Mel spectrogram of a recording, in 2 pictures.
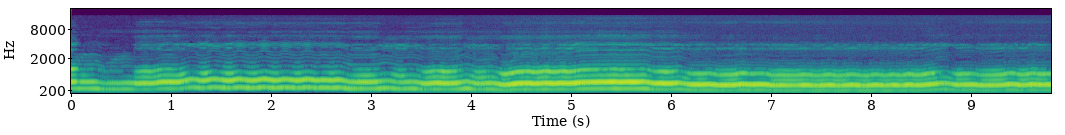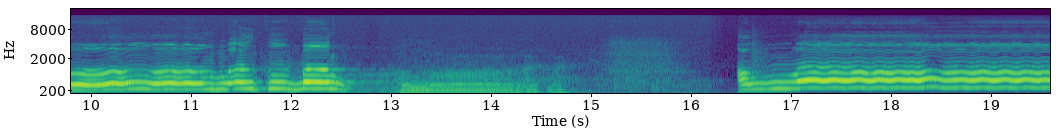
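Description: A man chants loudly and melodiously through a microphone.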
